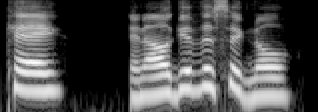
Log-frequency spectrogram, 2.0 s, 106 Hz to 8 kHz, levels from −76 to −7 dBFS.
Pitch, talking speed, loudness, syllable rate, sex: 225 Hz, 180 wpm, -16 LUFS, 4.8 syllables/s, female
